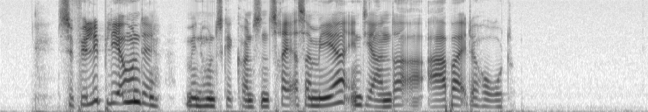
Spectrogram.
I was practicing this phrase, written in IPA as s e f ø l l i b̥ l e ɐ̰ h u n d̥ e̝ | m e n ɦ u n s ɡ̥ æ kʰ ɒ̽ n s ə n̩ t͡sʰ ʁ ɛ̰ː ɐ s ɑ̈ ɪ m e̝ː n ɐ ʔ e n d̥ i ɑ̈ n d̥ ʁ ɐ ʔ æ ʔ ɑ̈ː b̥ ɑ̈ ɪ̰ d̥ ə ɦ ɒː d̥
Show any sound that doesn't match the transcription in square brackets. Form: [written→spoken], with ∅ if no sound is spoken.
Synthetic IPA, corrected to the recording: s e f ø l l i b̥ l [e→i] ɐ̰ h u n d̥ e̝ | m e n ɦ u n s ɡ̥ æ kʰ ɒ̽ n s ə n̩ t͡sʰ ʁ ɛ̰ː ɐ s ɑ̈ ɪ m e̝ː [n→∅] ɐ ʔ e n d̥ i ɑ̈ n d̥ ʁ ɐ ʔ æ ʔ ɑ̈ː b̥ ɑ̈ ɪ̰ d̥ ə ɦ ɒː d̥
